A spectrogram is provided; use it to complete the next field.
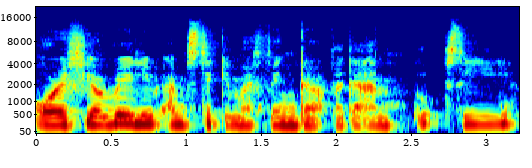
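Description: With a Welsh accent, a woman talks at a fairly slow pace. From Wales. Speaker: nail art youtuber. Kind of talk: casual talk to camera. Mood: cheerful, chatty.

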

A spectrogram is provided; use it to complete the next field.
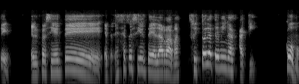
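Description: In a quiet setting, a man talks at a fairly slow pace in a high voice. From Venezuela. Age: 30s. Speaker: ex-member of a church sharing his story; interview guest. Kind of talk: testimony. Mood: indignant, recounting bad experiences. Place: home room.

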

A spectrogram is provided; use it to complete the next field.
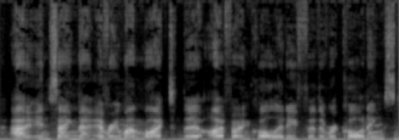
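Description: A man's voice sounds dry and echo-free beneath loud background noise. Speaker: fitness vlogger. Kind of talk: casual vlog chat. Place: car. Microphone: phone near.

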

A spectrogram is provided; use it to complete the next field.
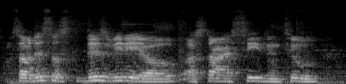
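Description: A man speaks in a room with audible echo while faint music plays in the background. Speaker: couple vlogger. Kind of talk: casual vlog chat. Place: home room.

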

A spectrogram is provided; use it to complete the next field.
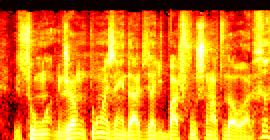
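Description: At a very fast pace, a man talks with a fairly low pitch and ordinary pitch variation over a quiet background. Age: 50s. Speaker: fitness personality; podcast guest. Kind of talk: podcast interview, casual chat. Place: studio. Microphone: studio mic.

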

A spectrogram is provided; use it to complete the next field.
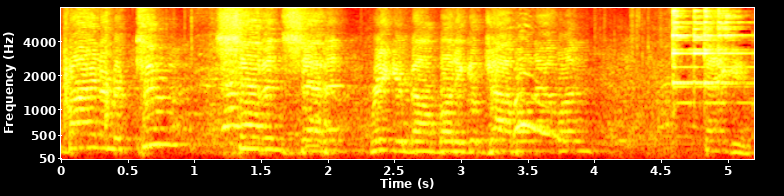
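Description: The recording is of a male speaker. Heavy background noise is loud throughout. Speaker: auto auctioneer. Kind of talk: casual talk. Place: hall. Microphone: pa.

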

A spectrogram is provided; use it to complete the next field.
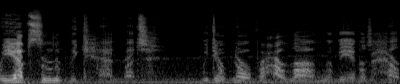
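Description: Over clear background noise, a man does a put-on character voice at a very deep, low pitch and a fairly quick pace. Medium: audio drama. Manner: uneasy, then eager and menacing.

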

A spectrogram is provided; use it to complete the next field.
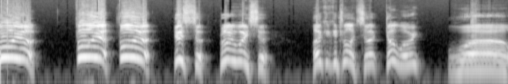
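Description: A man does a put-on character voice at an extremely high pitch with very wide pitch swings, speaking at a very slow pace with long, frequent pauses on a very clean recording with a silent background. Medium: dub. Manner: eager, excitable.

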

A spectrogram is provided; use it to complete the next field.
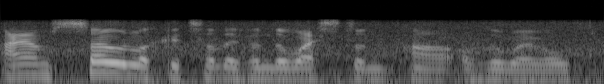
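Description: Noticeable background noise behind a man speaking, the sound dry with no echo. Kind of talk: casual vlog chat. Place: garden. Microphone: phone near.

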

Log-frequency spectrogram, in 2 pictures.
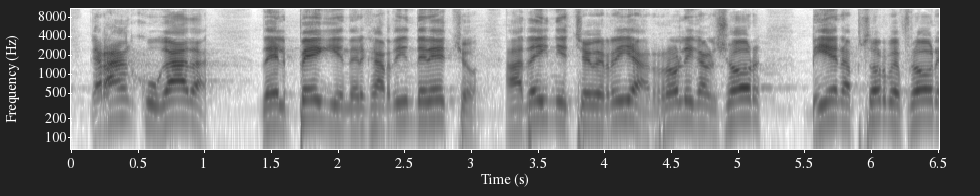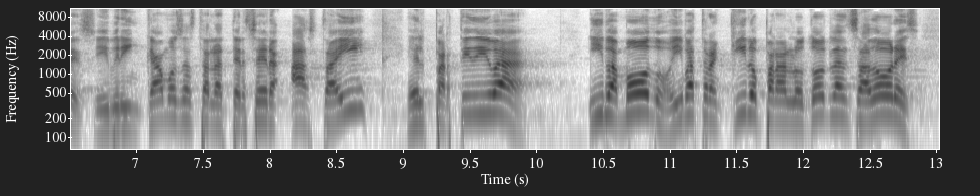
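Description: Raising and projecting his high-pitched voice, a man speaks at a moderate pace. His tone is bright and sharp, with ordinary pitch variation. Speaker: sports broadcaster. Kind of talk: live sports commentary, baseball game recap. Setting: radio broadcast.

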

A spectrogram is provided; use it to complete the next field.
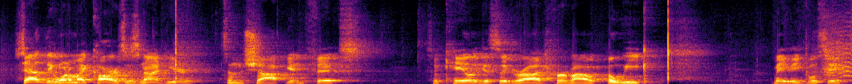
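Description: A man talks at a moderate pace with long, frequent pauses. Audible room echo and noticeable background noise are present. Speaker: streamer and video creator; vlogger. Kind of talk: casual vlog house tour. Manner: casual, energetic. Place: home room. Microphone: phone near.

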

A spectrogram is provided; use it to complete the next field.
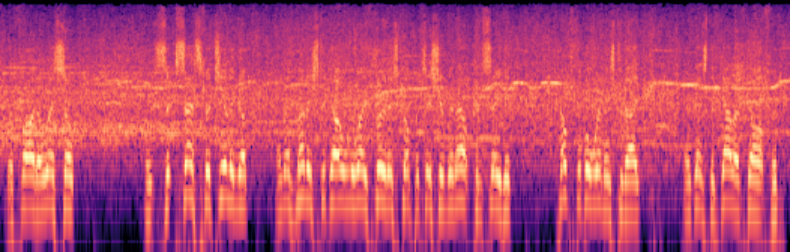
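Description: An excited tone at a fairly quick pace with ordinary pitch variation, long, frequent pauses and crowd noise in the background. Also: man, high pitch for a man. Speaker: football match commentator. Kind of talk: live sports commentary. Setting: stadium. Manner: animated; fast, excited delivery.

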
